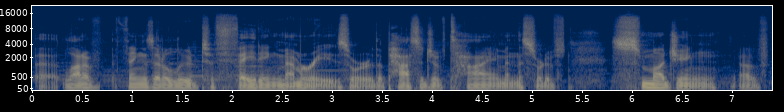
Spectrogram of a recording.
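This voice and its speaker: A man with a low, gravelly voice hosts a solo role-playing game channel, explaining things in a calm, unhurried ASMR manner. His phrasing halts and turns reflective as he goes.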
